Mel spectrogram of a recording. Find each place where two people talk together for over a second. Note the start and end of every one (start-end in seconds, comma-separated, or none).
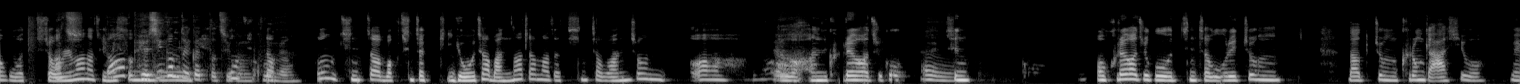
0.5-2.7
